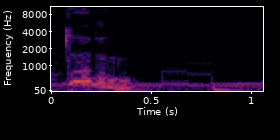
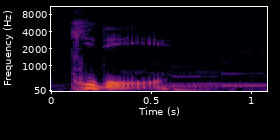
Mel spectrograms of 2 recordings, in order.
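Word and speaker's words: Gidi: I'm Giddy. G-I-D-I. Giddy.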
